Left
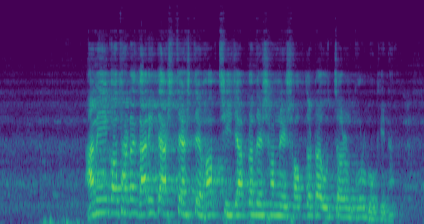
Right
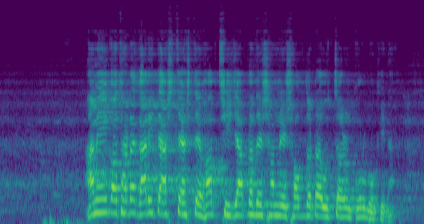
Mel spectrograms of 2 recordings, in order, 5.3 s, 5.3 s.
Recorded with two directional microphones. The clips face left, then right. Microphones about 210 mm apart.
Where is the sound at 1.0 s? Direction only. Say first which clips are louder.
Right 5 dB; 35° right (ahead or behind).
